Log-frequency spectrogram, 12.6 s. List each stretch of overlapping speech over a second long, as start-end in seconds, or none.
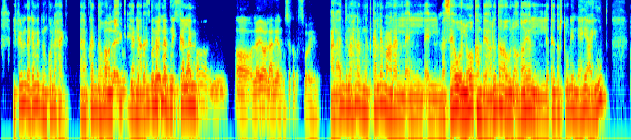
2.1-4.0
